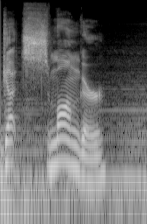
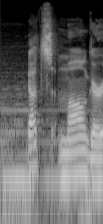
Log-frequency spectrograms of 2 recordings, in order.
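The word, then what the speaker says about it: Gutsmonger: Mora rubus legendary guts guts Monger not gut smer guts monger and doing so gave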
